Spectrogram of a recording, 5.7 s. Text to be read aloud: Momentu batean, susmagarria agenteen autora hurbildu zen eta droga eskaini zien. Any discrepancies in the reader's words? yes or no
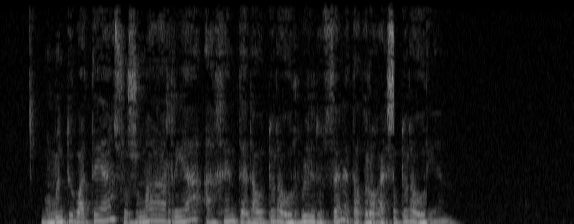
yes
